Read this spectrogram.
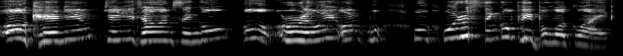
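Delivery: high-pitched sarcastic questioning; mock surprise. Streamer answering a chat comment about looking single, mock-offended. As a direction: feign wide-eyed disbelief, pitched high.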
